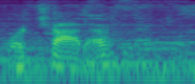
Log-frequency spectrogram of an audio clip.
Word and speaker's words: horchata: It's called horchata. It's spelled with an H that you don't pronounce.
